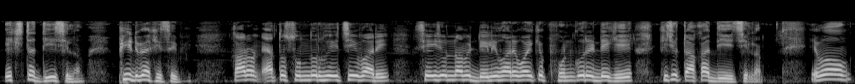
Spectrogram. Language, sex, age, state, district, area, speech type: Bengali, male, 30-45, West Bengal, North 24 Parganas, rural, spontaneous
